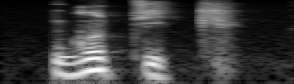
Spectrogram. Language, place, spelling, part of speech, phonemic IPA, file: Occitan, Béarn, gotic, adjective / noun, /ɡuˈtik/, LL-Q14185 (oci)-gotic.wav
- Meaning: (adjective) 1. Gothic (pertaining to the Goths or to the Gothic language) 2. Gothic (pertaining to the Gothic architecture or to Gothic art) 3. Gothic (pertaining to the Middle Ages)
